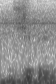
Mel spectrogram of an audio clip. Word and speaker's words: Sergipe: Sergipe, because in Portuguese, ser means be, and Sergipe is how you pronounce it.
